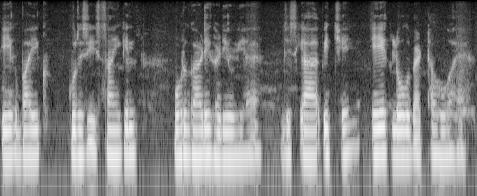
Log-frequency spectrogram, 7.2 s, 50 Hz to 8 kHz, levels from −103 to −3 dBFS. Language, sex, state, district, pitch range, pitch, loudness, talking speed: Hindi, male, Uttar Pradesh, Shamli, 135-140 Hz, 135 Hz, -17 LUFS, 140 wpm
